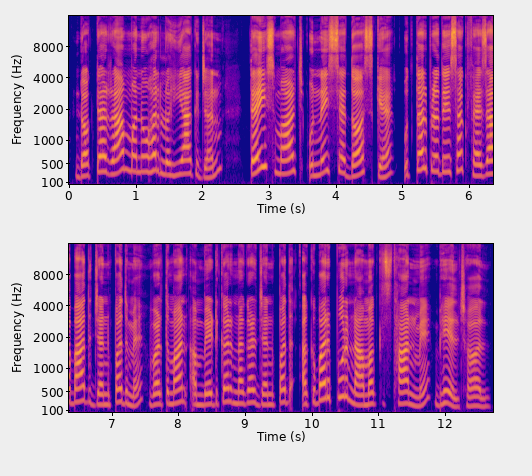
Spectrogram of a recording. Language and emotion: Maithili, neutral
